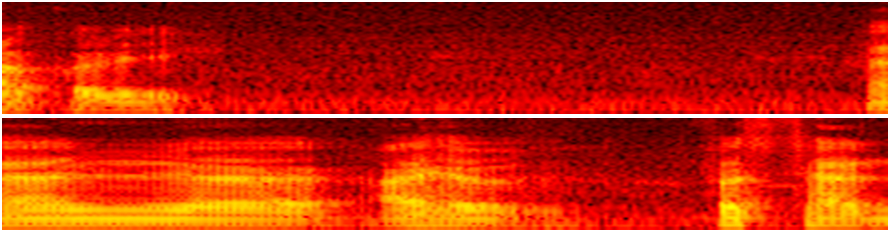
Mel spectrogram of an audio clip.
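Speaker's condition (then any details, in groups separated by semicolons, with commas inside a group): Parkinsonism; attributed to psychiatric drugs; hypersalivation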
